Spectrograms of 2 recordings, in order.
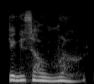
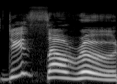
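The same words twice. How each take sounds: First: It sounds seriously offended and disapproving. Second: It sounds playful and teasing, amused. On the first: The person is genuinely insulted by him. The speaker calls it wrong. "I didn't mean like, oh" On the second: He teases people and it is funny. The speaker calls it right. "No, I mean like, ... but like, it's funny"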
